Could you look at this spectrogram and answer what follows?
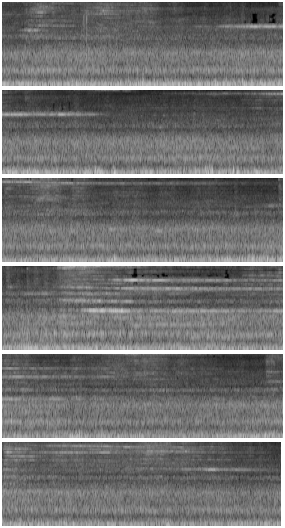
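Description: Intermodal freight train's double-stack container and trailer cars rolling past at close range: a steady rumble of steel wheels on rail, with thin high squeals from the wheels coming and going, clearest about four seconds in and again in the middle.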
